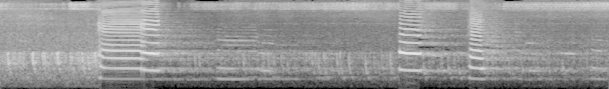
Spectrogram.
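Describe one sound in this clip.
A train horn sounds in several loud blasts.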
